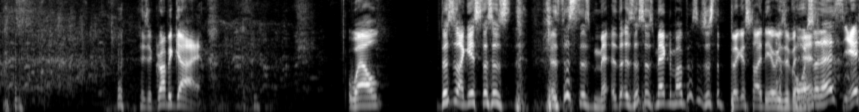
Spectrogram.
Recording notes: Live from The Bell House in New York City. In front of a live crowd.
